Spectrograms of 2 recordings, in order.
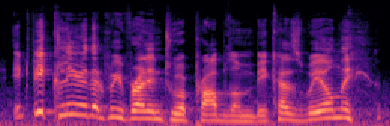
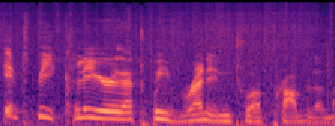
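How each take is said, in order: First: Said in the usual way. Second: Gruff pirate talk, dropping into it. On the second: Pretend. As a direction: growl it like a sea captain. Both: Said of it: "I don't know why I'm talking like a pirate now".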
